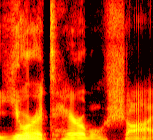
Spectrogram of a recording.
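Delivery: feminine car voice with sass. Voicing a possessed car as it leaves a player's head: feminine voice. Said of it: "this feminine voice".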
